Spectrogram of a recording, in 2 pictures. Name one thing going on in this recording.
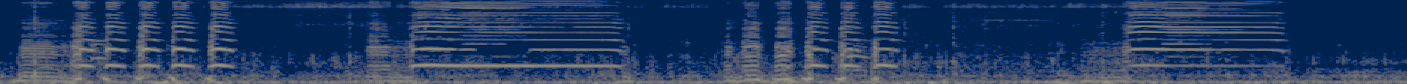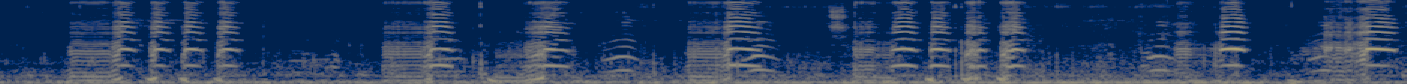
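Geese honk repeatedly in short, rising calls.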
